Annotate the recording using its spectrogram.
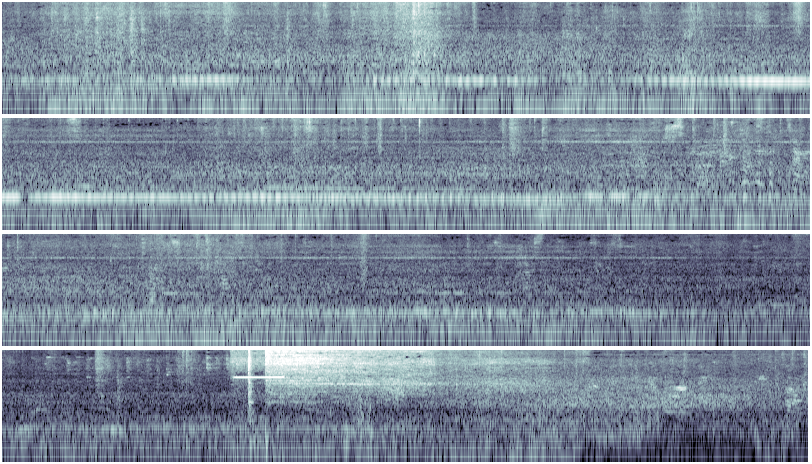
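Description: City bus interior while the bus is under way: steady low engine and road rumble with a drivetrain whine that slowly falls in pitch as the bus slows. Near the end there is a short high tone and a burst of hiss.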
